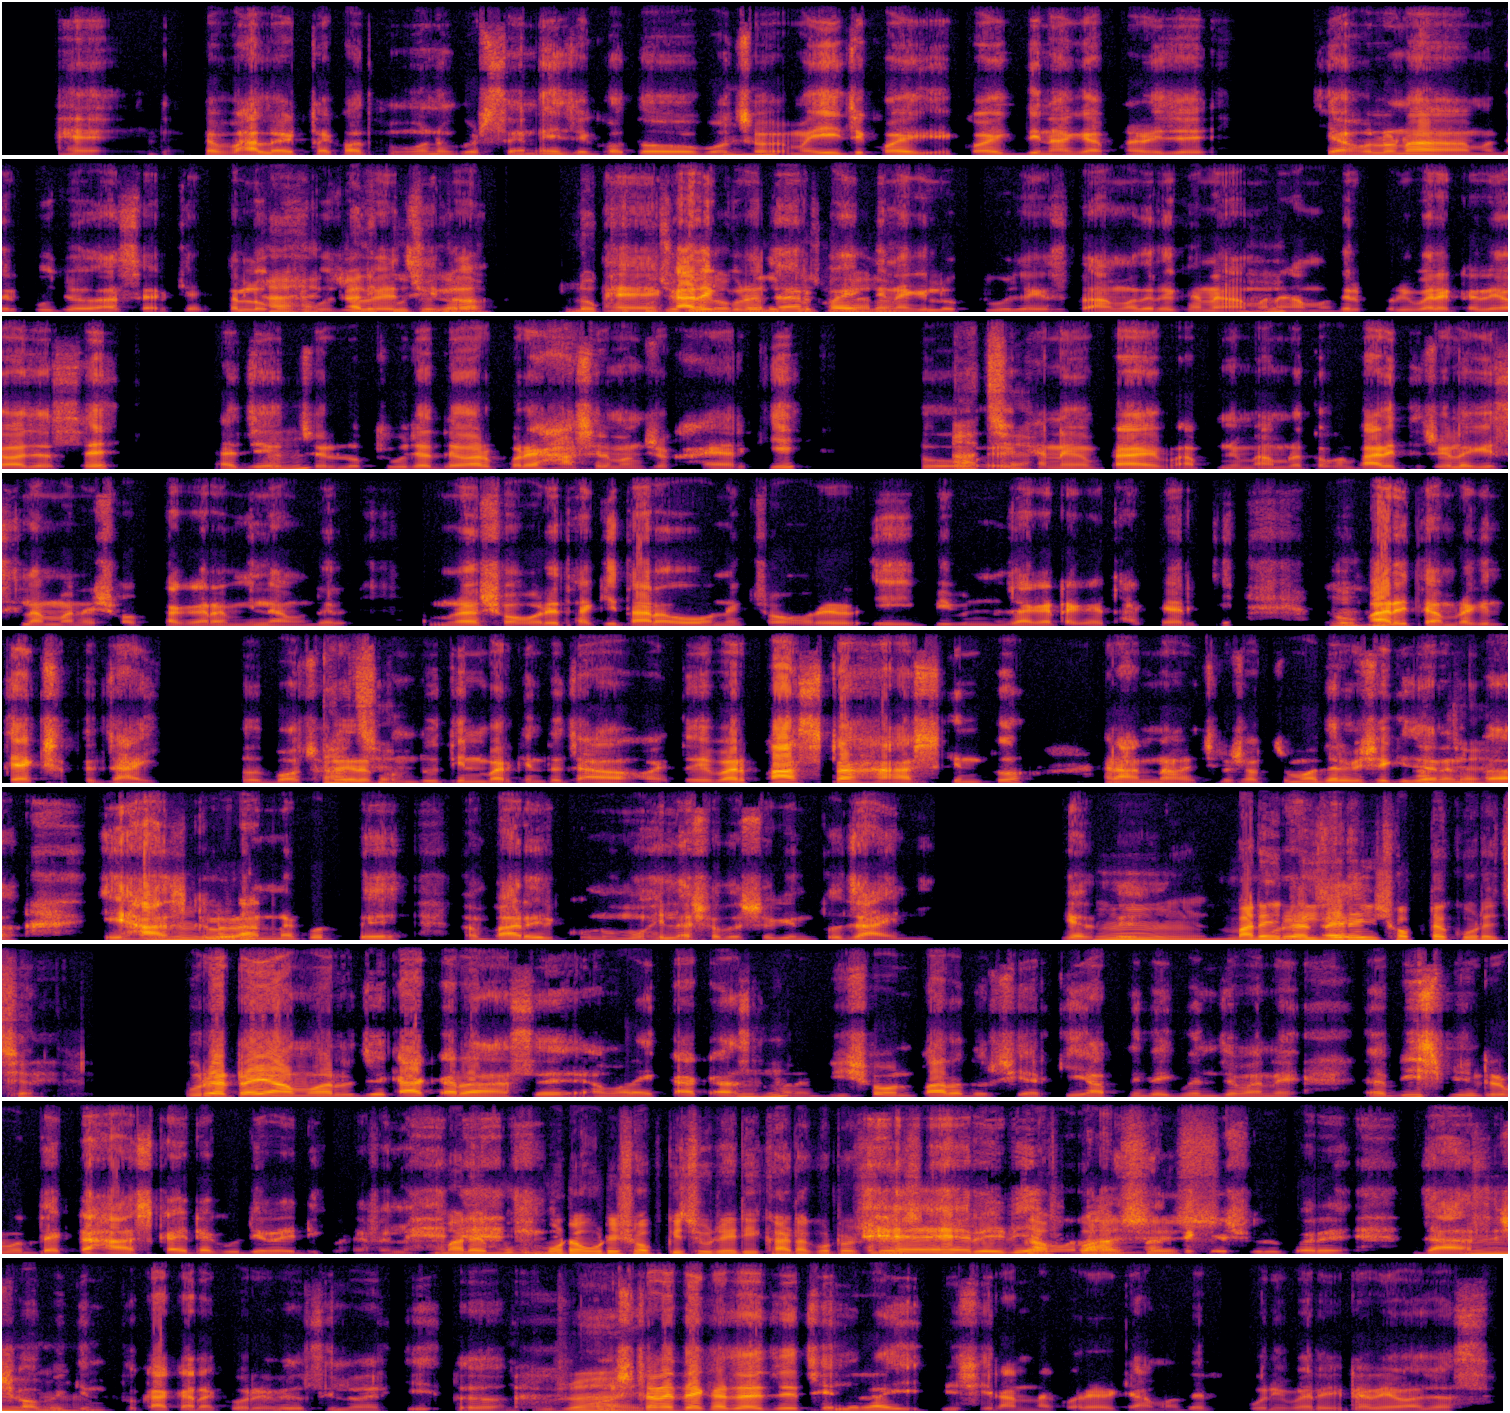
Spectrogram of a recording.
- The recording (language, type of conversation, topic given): Bengali, podcast, তোমরা বাড়ির কাজগুলো কীভাবে ভাগ করে নাও?
- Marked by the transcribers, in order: "আপনি" said as "আপনেম"; chuckle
